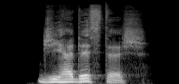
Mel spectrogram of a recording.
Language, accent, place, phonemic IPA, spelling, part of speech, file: German, Germany, Berlin, /d͡ʒihaˈdɪstɪʃ/, jihadistisch, adjective, De-jihadistisch.ogg
- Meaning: jihadist; alternative form of dschihadistisch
